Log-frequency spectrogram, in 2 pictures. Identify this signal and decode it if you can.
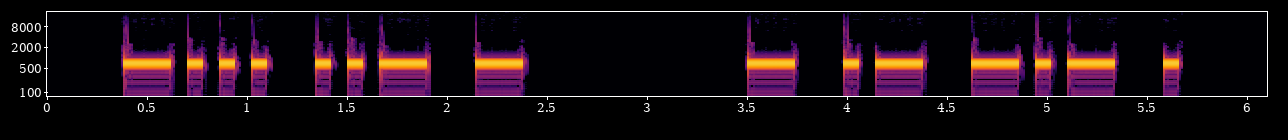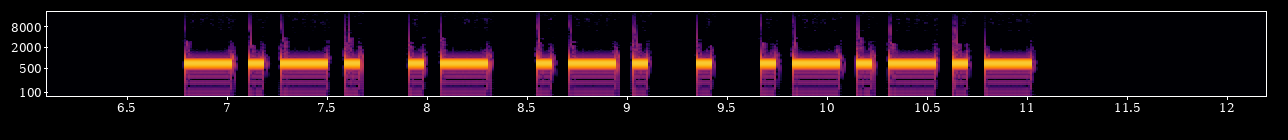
Morse code, heard as a keyed tone, about 16 wpm, 700 Hz. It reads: BUT TAKE CARE.
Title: 2x Word-Spacing - Sentences from Top 300 Words - 15wpm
